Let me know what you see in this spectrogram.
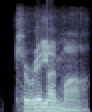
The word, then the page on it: cariama: American English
